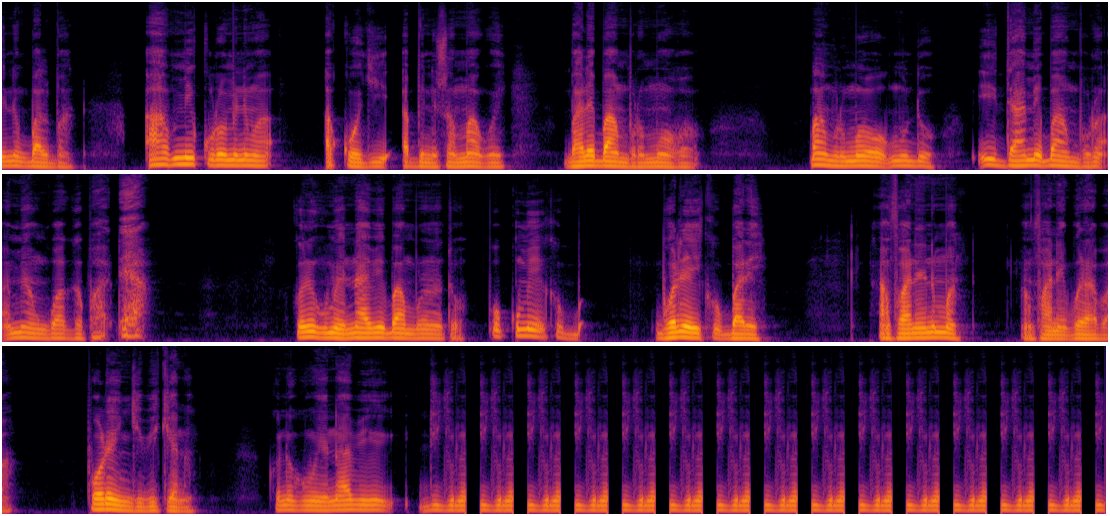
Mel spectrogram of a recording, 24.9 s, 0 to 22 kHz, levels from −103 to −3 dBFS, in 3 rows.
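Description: A speech recording that, from 20.07 s, just after "kini gimi ya nabi", locks into a stutter with silent gaps until the end: a 0.24 s fragment replays about 13 times, each followed by roughly 0.12 s of dead digital silence, so the burst returns every 0.36 s at a steady pace. The likely cause is a stalled player or stream that repeated its last buffered chunk at each retry and then ran dry, losing the audio that should have played.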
